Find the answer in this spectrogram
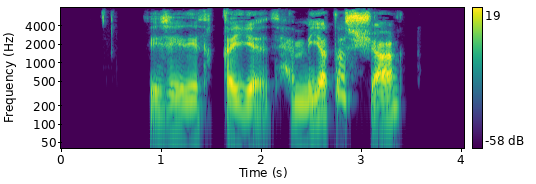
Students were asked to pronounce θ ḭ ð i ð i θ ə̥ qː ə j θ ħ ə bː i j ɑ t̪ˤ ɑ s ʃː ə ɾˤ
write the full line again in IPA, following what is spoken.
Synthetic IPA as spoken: θ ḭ z i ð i θ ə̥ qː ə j θ ħ ə mː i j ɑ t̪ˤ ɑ s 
